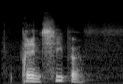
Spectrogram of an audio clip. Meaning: principle
- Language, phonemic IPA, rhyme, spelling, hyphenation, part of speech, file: Dutch, /ˌprɪnˈsi.pə/, -ipə, principe, prin‧ci‧pe, noun, Nl-principe.ogg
